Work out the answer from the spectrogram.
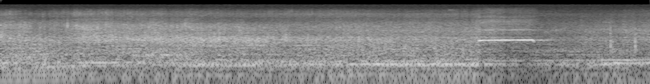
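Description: Narrow-gauge train approaching with a steady mechanical running noise and a low hum. A short high tone sounds about five seconds in, and the overall level drops just after it.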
